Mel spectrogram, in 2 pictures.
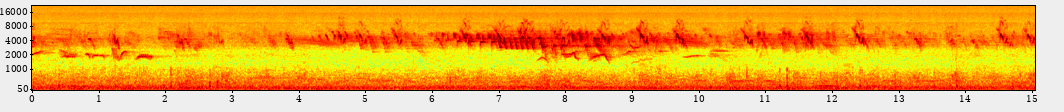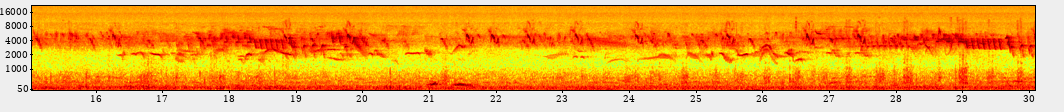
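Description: Faint birdsong: many short chirps and trills from small birds over a low steady background hum.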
